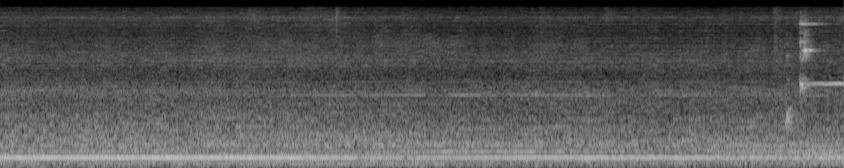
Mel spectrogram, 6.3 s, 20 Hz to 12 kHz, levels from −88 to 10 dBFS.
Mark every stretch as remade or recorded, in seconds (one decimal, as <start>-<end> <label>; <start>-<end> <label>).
0.0-4.4 recorded; 4.4-6.3 remade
